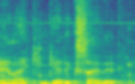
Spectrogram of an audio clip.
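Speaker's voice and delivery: said softly and low, holding back; a quiet, unconvinced version before the real one; muted first try at sounding excited; low-key take. Shown as a demonstration. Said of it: "You just watch".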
